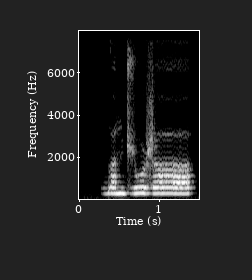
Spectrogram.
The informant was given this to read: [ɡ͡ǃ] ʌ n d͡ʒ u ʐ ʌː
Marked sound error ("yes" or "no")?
yes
